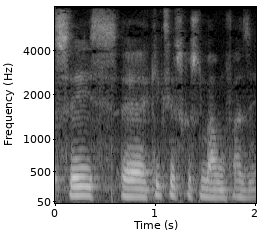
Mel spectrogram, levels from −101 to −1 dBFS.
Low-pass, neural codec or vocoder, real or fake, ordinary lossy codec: none; none; real; none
